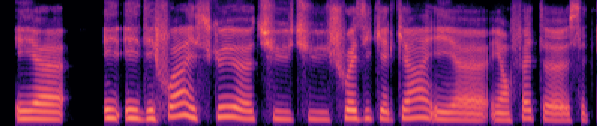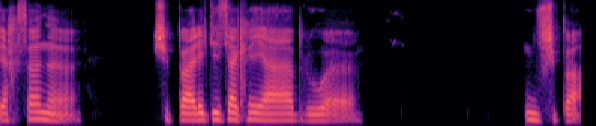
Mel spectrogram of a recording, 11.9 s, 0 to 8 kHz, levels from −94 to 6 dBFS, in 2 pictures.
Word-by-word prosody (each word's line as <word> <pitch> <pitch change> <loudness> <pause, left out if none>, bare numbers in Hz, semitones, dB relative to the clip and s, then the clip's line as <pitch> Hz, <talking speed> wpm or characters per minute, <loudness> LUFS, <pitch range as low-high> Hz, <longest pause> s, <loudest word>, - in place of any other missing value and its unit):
Et 185 0 +3
heu, 180 -1 +4 0.4
et 205 0 +3
et - - +1
des 195 +2 +1
fois, 250 +6 +3
est-ce 215 - +2
que, 230 -5 +2
heu, - - -3
tu 180 0 +3
tu 175 0 -1
choisis 195 +2 +2
quelqu'un 200 +4 0
et 170 -4 0
heu 80 -1 0
et 165 - -2
en 155 - -1
fait, 195 +1 -4
heu, 155 -2 0
cette 150 0 +1
personne, 170 +2 -3
heu, 155 - -4 0.8
je - - +5
sais - - -3
pas, 160 -2 0
elle 155 - +1
est 160 - -4
désagréable 155 -2 0
ou 145 0 -6
heu - - -9 1.7
ou 165 - -5
je 150 - -1
sais - - +1
pas. - - -6
175 Hz, 170 wpm, -23 LUFS, 155-195 Hz, 1.7 s, je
